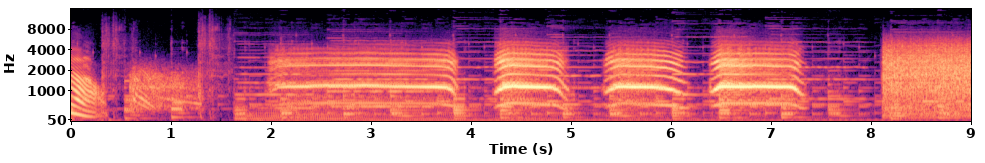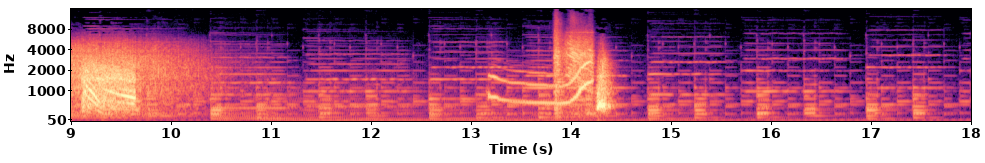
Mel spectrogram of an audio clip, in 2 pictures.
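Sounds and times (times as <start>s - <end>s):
whining cartoon voice wailing: 2.0s - 7.4s, 13.2s - 14.5s
hissing screechy burst: 5.4s - 7.3s, 8.2s - 10.5s.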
